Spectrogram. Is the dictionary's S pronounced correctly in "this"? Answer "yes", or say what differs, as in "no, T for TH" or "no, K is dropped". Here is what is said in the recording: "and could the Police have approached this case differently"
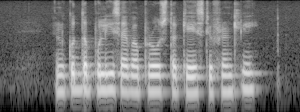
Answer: no, S is dropped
